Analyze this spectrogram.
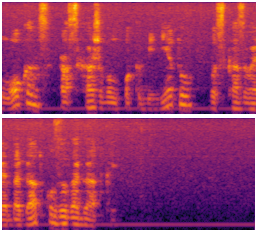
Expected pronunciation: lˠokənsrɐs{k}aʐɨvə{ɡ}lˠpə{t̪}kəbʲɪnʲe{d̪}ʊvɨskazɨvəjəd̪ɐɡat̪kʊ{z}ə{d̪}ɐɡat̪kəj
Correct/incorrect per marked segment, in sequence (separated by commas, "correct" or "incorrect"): incorrect, incorrect, incorrect, incorrect, correct, correct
